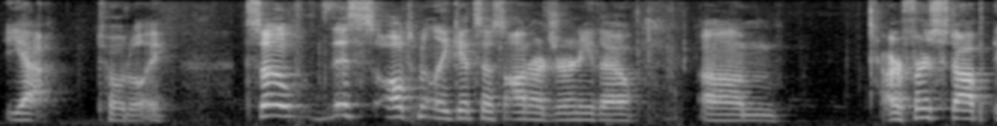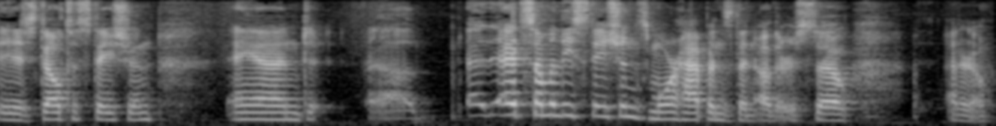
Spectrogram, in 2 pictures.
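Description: A man with a somewhat high voice and plenty of vocal fry hosts a casual chat. He recaps a video game story informally, like someone telling it to friends. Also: lively intonation, measured pace, bright, forceful tone. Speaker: podcast host.

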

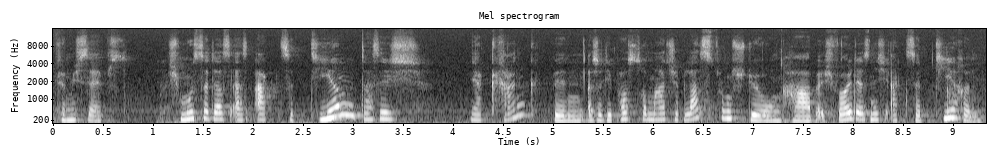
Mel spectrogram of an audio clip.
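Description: A young woman in her late twenties speaks with a clear Saxon German accent. Her voice sits a little high, and she talks haltingly and softly, often restarting her sentences. A faint noise runs underneath the recording. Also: lively intonation. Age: 20s. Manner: halting, soft-spoken, with frequent restarts. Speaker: interview guest. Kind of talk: personal testimony in an interview.

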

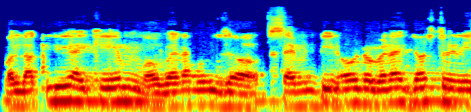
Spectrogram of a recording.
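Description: A young man from Dubai in casual chat on a video call, relaxed and rambling with lots of slang. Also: on the high side, fast talker, lo-fi sound. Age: young adult.

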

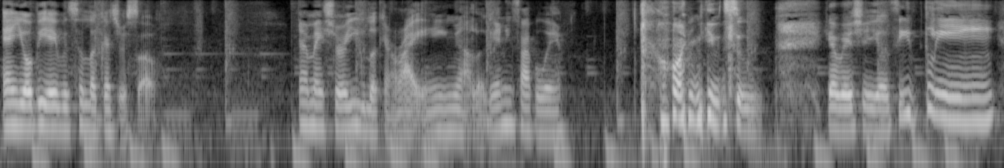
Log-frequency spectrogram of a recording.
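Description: A young woman with a Caribbean accent speaks in a fairly low, soothing voice. She chats casually and playfully, laughing often and leaping up in pitch for emphasis. Soft music plays faintly behind her. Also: moderate pace, long pauses. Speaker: podcast host. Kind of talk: casual advice chat to listeners.

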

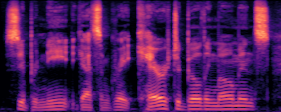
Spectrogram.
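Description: Man, hoarse, very low pitch, podcast host, casual rambling, self-deprecating. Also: fairly even intonation, a little fast, a little mellow. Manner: self-deprecating, joking, many fillers. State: hoarse from a sore throat.

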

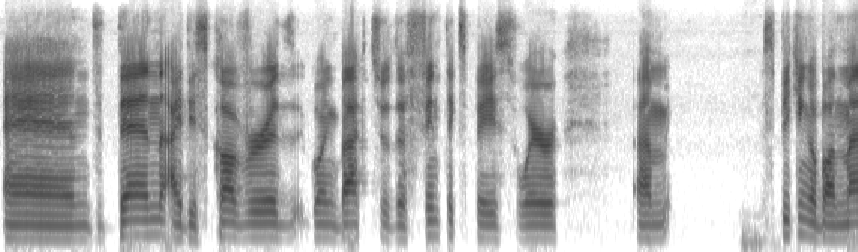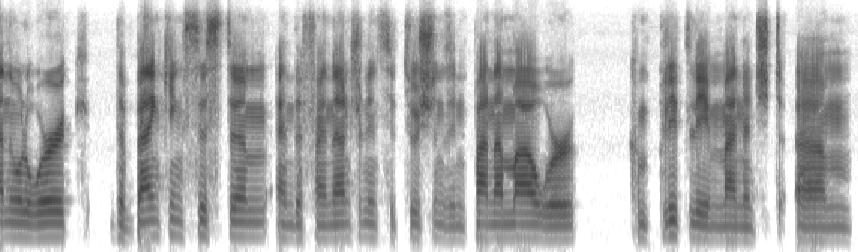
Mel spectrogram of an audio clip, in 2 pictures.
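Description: A man's voice: mid-range voice, level tone, measured pace, pushed and bright, smooth, no echo, lo-fi sound. A man from Belgium, likely in his thirties, answering interview questions in a thoughtful way with many fillers and self-corrections. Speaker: podcast guest, tech investor.

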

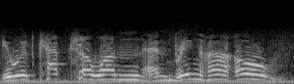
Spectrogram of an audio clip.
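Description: A fervent old high priest hands down commands in a slow, solemn voice. The old radio broadcast sounds dull and lo-fi, with a faint hiss under it. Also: male voice. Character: stern elderly male high priest, zealous. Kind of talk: 1970s radio drama acting.

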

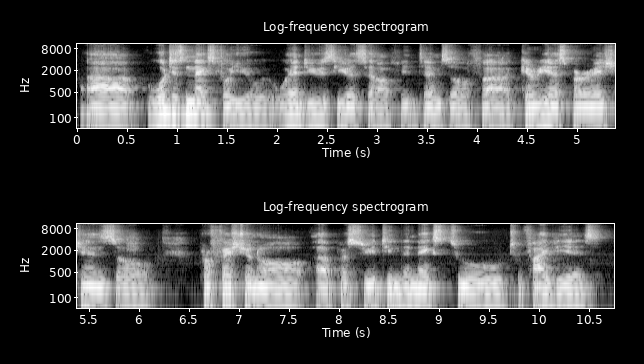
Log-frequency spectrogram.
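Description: A man's voice: low-pitched, steady tone, measured pace, darkish tone. A man from Tanzania hosting a podcast interview, asking questions hesitantly with many filler sounds. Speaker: podcast host. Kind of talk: interview conversation.

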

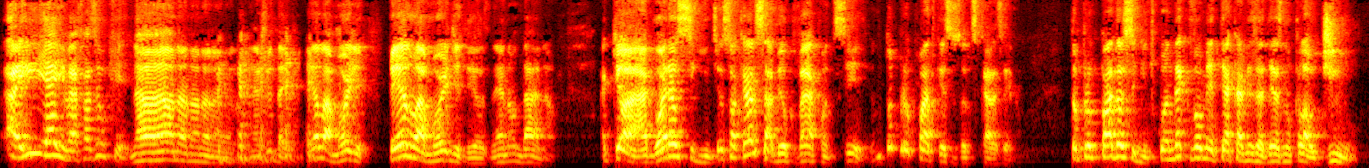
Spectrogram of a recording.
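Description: A man with a Brazilian Portuguese accent hosting a casual football live stream, animated and often repeating words as he restarts. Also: medium pitch, racing. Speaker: host.

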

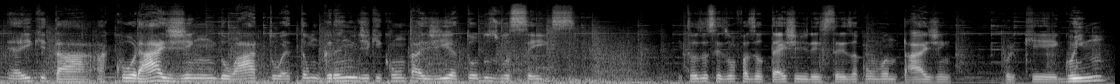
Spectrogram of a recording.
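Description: A man with a Brazilian accent working as game master, narrating a tabletop role-playing story in a dramatic, deliberate way with pauses. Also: medium pitch, fairly even intonation. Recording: music bed behind the voice. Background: background music.

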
